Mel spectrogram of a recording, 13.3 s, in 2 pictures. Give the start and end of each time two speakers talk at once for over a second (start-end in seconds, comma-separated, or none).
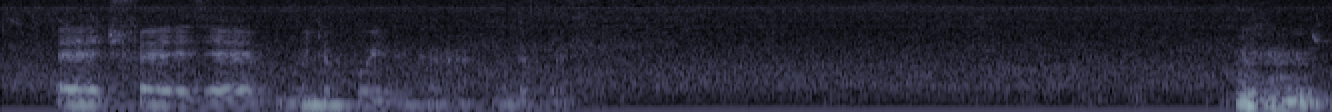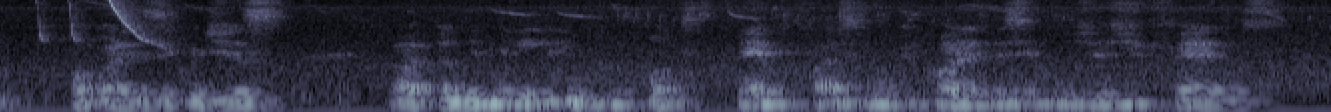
none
